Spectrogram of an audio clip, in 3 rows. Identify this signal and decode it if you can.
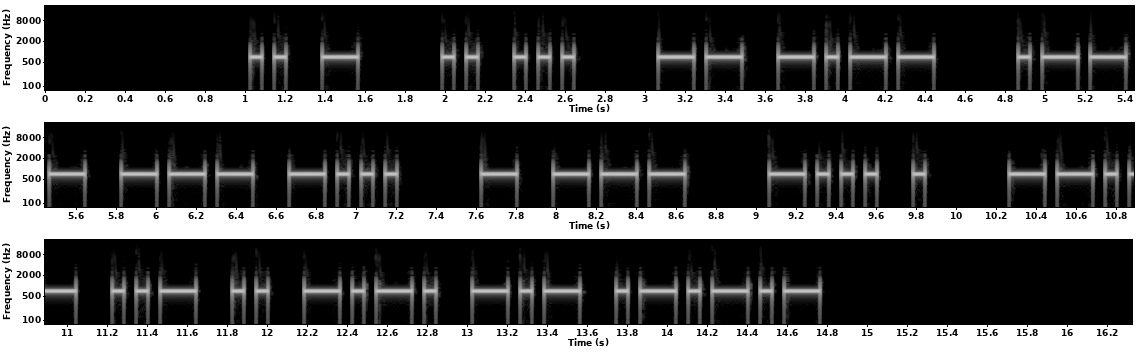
Morse code, heard as a keyed tone, about 20 wpm, 700 Hz. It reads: IT IS MY JOB TO BE QUICK.
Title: Sentences from Top 600 Words 20wpm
